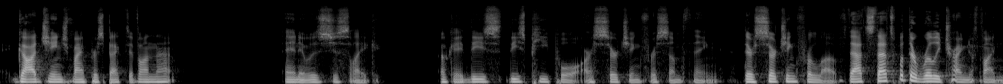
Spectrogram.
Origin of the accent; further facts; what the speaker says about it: Vancouver, Washington, United States; Vancouver, Washington is my hometown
